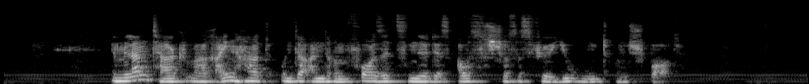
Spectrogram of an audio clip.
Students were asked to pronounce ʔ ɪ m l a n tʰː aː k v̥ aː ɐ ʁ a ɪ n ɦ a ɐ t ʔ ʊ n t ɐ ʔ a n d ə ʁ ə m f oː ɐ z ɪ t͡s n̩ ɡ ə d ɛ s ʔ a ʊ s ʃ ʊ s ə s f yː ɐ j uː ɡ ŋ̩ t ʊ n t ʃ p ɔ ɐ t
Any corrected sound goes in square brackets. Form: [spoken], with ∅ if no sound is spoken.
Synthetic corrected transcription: ʔ ɪ m l a n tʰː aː k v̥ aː ɐ ʁ a ɪ n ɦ a ɐ t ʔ ʊ n t ɐ ʔ a n d ə ʁ ə m f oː ɐ z ɪ t͡s n̩ [d] ə d ɛ s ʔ a ʊ s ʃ ʊ s ə s f yː ɐ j uː ɡ ŋ̩ t ʊ n t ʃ p ɔ ɐ t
